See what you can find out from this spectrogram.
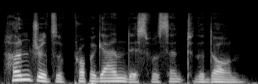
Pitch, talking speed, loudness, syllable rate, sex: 135 Hz, 185 wpm, -17 LUFS, 5.2 syllables/s, male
